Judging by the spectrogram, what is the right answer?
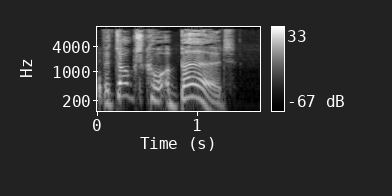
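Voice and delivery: usual speaking voice

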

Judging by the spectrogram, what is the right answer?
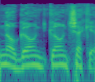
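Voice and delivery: ordinary delivery

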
